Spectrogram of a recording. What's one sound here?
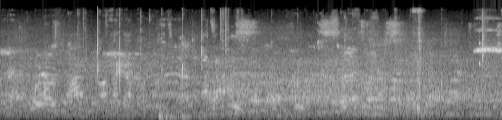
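A crowd of people chatters in a large echoing hall.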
